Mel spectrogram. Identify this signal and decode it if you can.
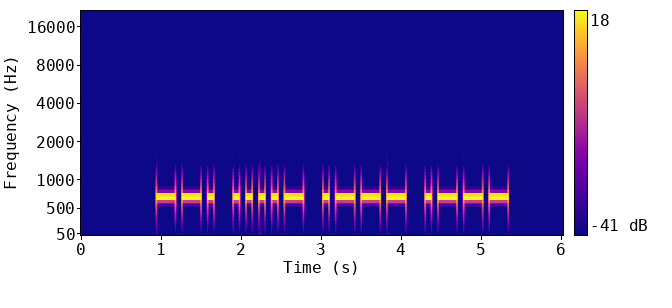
Morse code, heard as a keyed tone, about 15 wpm, 700 Hz. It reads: G4JJ
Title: DXCC-100 Call Signs - 4 Characters - Repeated 3x - 15wpm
